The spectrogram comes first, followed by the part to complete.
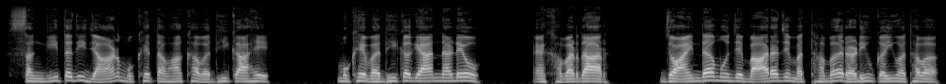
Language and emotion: Sindhi, angry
